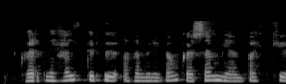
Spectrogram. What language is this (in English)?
Icelandic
